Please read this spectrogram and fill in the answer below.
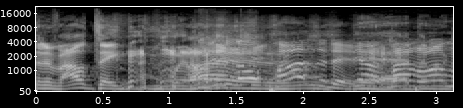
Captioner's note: laughing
